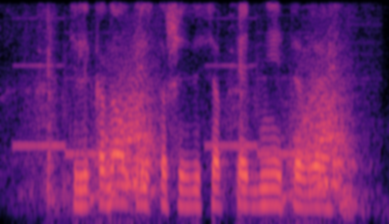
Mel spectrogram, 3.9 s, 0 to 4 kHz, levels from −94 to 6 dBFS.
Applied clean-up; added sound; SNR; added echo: none; Subway, metro, underground; 4 dB; none.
